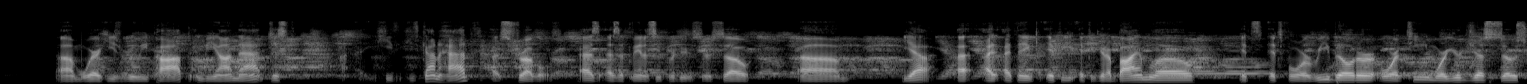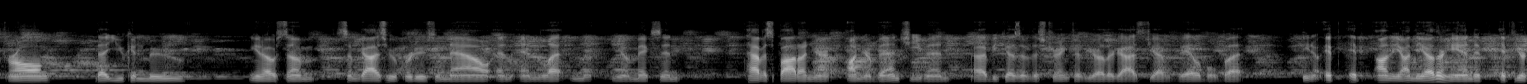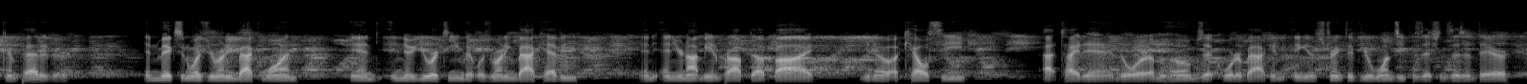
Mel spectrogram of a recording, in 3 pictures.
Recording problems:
echo of what is said; strong; throughout; 310 ms later, 8 dB below the speech
thin; somewhat; fading below 300 Hz
high frequencies cut off; noticeable; nothing above 8 kHz

